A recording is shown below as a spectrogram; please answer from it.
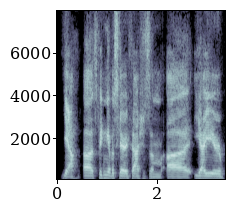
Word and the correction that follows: Jair: Bos- Bolsonaro, I believe, is that is that the correct pronunciation? – of Brazil's president? – Yes. Yeah. Jair Bolsonaro. Uh, he is just like, you know, I mean, we like the instant that he was. Oh, Jair. Sorry.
